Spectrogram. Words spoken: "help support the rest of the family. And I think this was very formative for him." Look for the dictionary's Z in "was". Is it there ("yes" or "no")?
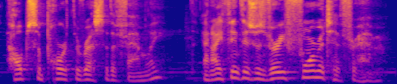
yes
